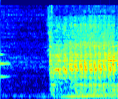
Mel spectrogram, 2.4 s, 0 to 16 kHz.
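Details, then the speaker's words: 2004 Ford F-350 Power Stroke diesel, first start after high-pressure oil pump installation: steady rhythmic cranking without firing; hard start, thought to be air purging from the system, owner suspects a bad pump. "Almost. It's getting the air purged. Or they sold me a bad pump again."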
